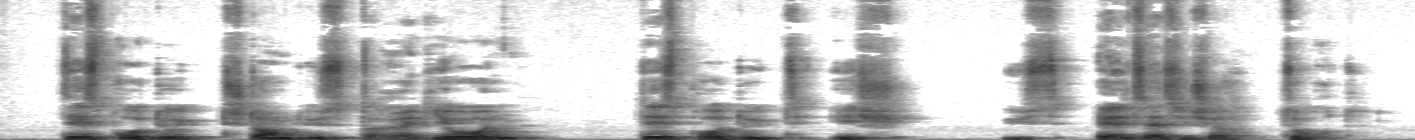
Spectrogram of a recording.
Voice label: "elsassischer", alsace

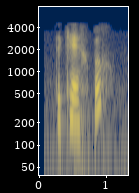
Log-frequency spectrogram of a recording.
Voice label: "kerper", Bas Rhin; vin; texture

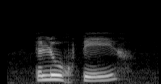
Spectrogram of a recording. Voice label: "lorbeer", Bas Rhin; vin; laurier

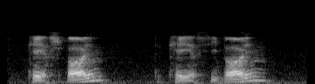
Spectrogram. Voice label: "kirschbauim", alsace

